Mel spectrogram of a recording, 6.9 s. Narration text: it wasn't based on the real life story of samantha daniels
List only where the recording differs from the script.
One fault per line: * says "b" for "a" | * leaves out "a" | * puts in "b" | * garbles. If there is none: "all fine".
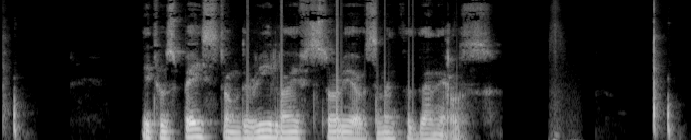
* says "was" for "wasn't"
